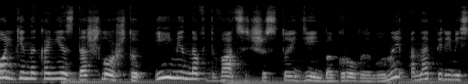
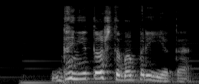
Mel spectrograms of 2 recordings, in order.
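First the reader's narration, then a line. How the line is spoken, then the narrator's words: Giggling. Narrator (Russian): хихикнул Жак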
